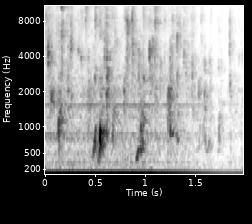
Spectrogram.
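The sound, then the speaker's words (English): Water gushes and splashes steadily from a burst pipe inside a home, fairly loud, with a constant low hum running underneath throughout. “Water lines have been bursting across the lower mainland, including sprinkler systems.”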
